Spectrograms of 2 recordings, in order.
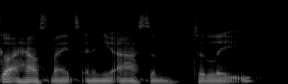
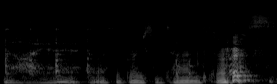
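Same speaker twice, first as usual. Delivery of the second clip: whisper; 4 semitones lower, 7 dB quieter than usual. Real, not acted. Whispered aside about housemates.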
